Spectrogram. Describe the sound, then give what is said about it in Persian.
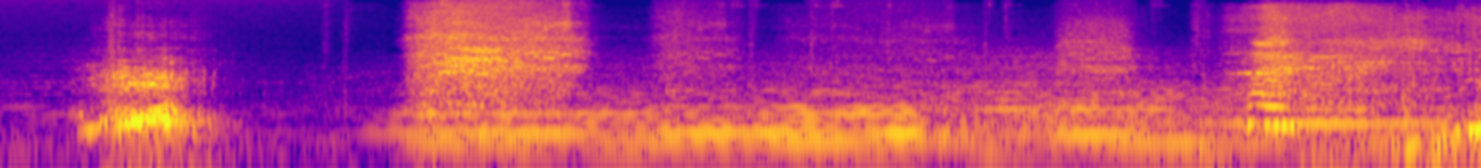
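A dragon named Thunder lets out a short snarl, then a long, deep, rumbling roar with raspy, breathy bursts that keeps going for several seconds, loud and with no voices. “حضور اژدهام تو این خونه ممنوعه.”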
